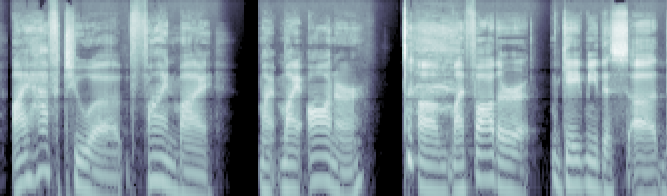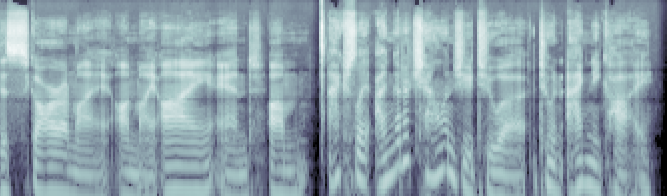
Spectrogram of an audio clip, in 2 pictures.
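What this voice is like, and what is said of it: Imitates another person's voice, very chill. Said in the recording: “He has the chillest voice that you could possibly have. He just kind of talks like this. ... This is my Jeff Goldblum impression.”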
